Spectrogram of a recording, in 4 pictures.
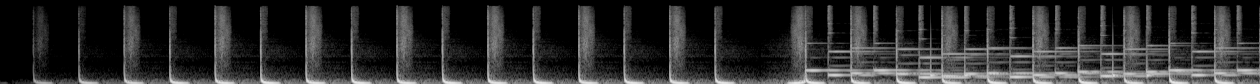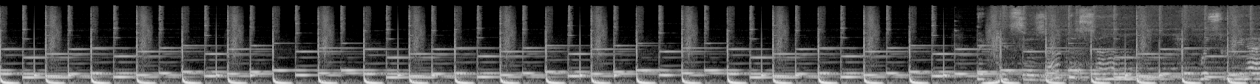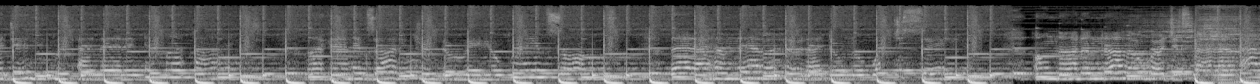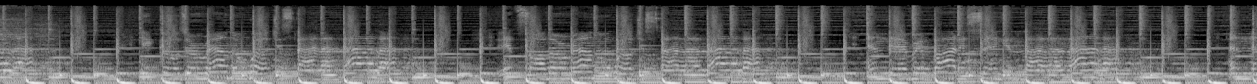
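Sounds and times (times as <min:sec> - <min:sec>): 
throwback beat music: 0:00.4 - 0:50.3.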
